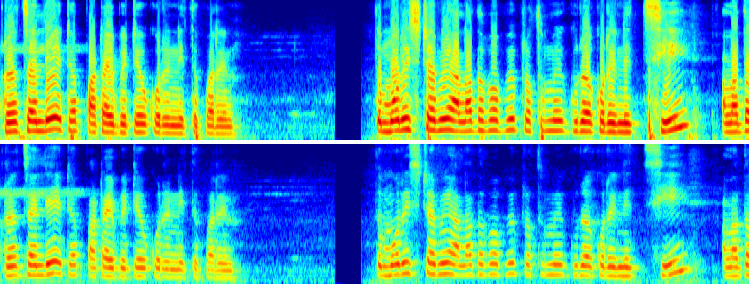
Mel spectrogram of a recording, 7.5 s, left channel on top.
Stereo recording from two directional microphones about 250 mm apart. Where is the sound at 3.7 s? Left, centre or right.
Left.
